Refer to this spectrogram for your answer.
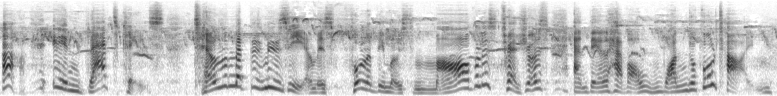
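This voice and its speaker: A cartoonish character voice at a fairly high pitch and moderate pace, with clear background noise. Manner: brisk, authoritative.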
